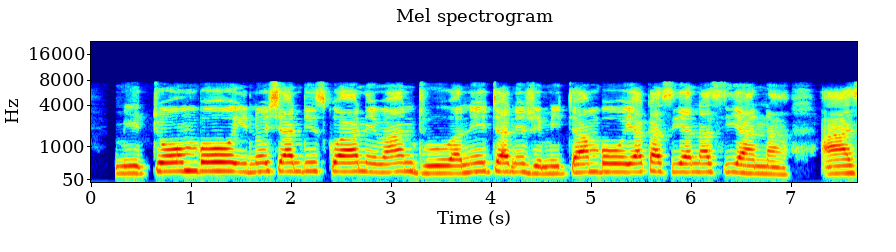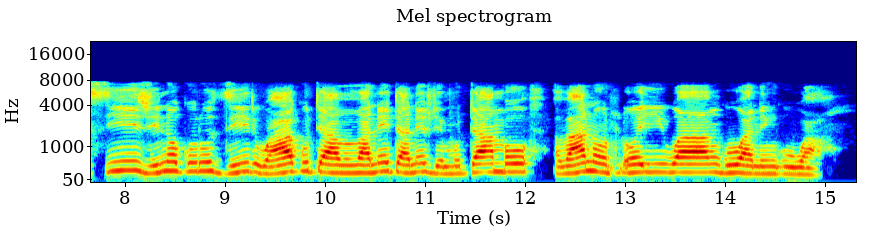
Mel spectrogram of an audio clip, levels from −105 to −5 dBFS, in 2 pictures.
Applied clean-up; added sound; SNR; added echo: none; none; none; none.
